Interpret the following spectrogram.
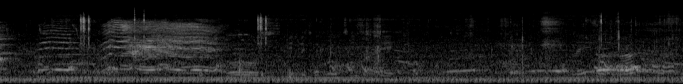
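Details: Meerkat calls: high, harmonic chirps and squeaky peeps over a steady low hum.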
